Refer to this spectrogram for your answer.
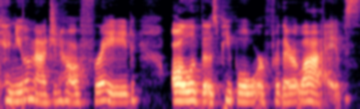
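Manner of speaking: plain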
